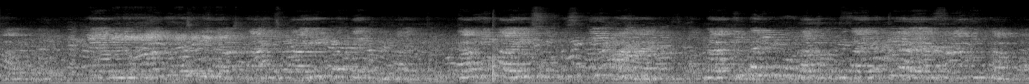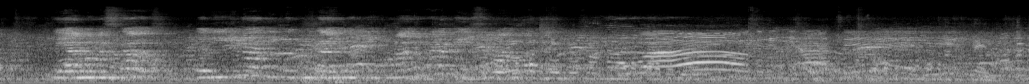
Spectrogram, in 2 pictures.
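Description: Many children chatter and shout at once in a large echoing hall.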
